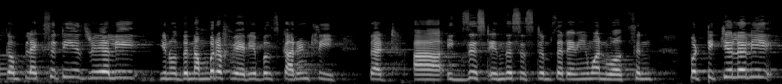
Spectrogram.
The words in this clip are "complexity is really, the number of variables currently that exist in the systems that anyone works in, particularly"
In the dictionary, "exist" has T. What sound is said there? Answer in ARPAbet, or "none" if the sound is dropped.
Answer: T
